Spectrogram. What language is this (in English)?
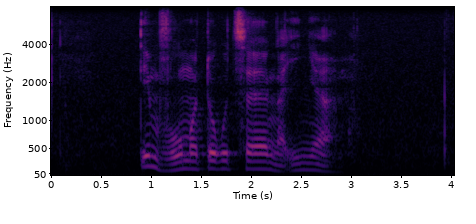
Swati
